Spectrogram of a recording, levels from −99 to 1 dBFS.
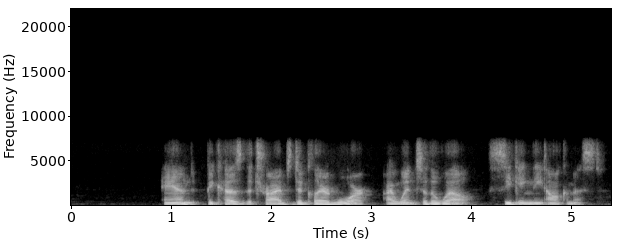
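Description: No technical faults are audible.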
